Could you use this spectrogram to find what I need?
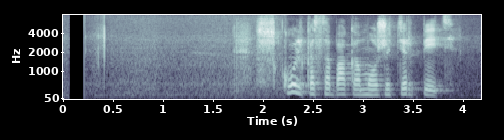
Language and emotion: Russian, angry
